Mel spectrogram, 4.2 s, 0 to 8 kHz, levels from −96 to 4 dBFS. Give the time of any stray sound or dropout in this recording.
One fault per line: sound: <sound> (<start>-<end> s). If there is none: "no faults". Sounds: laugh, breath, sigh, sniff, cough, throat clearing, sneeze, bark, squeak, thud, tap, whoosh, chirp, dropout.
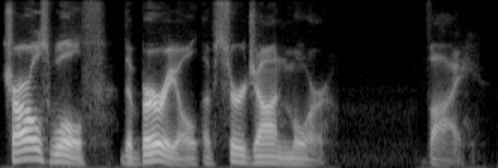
no faults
